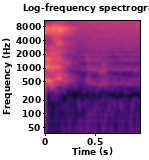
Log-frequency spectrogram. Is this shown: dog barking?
yes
